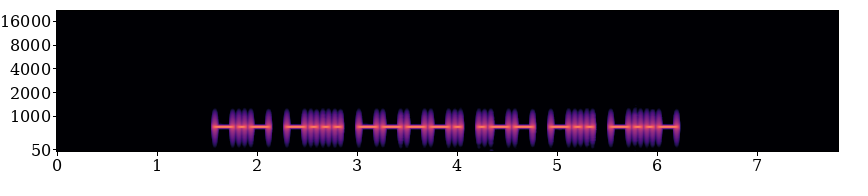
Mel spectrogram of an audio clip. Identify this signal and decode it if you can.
Morse code, heard as a keyed tone, about 20 wpm, 700 Hz. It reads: KB9WDX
